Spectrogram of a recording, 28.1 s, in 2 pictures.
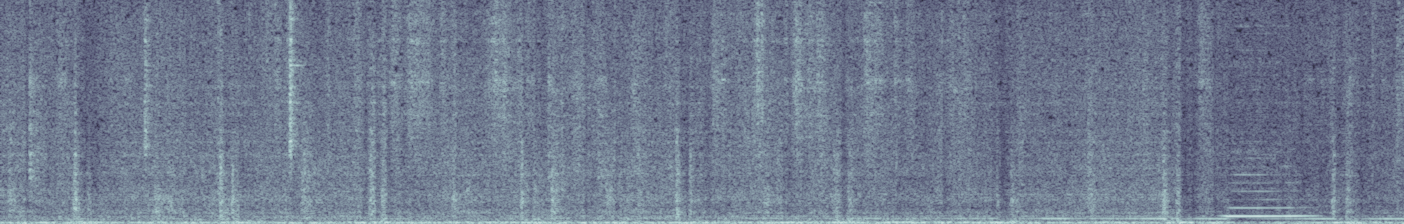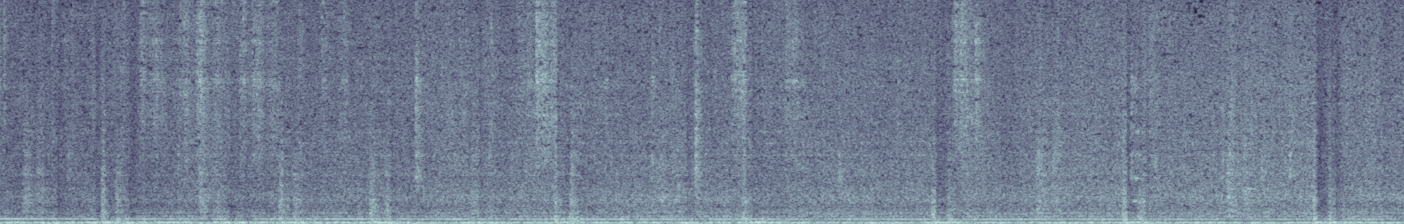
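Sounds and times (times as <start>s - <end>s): diesel railcar engine rumble: 0.0s - 28.0s
wheels clicking over rail joints: 13.2s - 27.8s.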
